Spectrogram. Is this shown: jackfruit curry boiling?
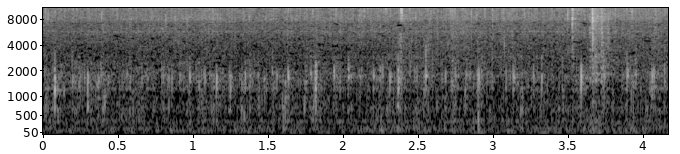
yes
